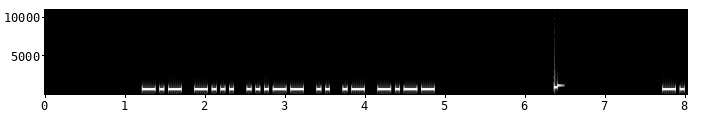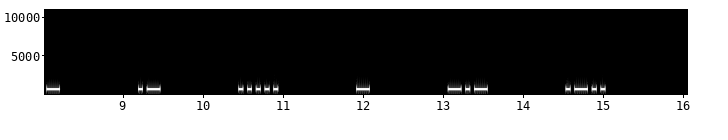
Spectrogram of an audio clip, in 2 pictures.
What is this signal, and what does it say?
Morse code, heard as a keyed tone, about 22 wpm, spaced as for 11 wpm, 700 Hz. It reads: KB3IAY KA5TKL
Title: USA Call Signs - 6 Characters - 6x Character Spacing - 22wpm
